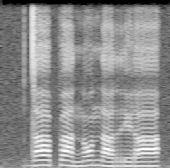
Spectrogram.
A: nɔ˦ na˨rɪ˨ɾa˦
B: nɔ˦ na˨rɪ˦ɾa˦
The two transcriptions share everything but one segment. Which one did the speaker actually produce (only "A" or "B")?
A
